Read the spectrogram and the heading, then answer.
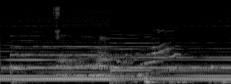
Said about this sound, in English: Cat?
